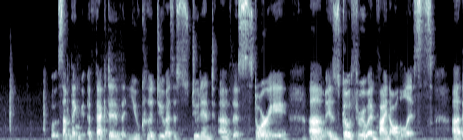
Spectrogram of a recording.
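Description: A young woman speaks close up, calmly and with animation.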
